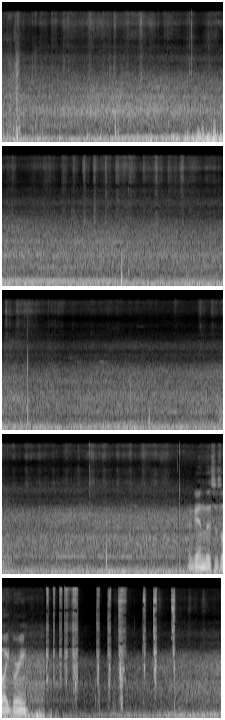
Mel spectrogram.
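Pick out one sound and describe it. A rake rustles and scratches through grass.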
